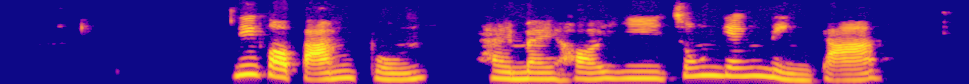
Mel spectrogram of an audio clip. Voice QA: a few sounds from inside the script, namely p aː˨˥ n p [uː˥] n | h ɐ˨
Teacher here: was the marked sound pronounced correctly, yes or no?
no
